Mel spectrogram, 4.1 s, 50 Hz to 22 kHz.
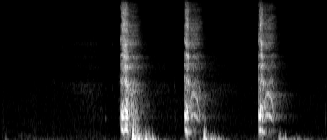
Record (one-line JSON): {"three_cough_length": "4.1 s", "three_cough_amplitude": 7848, "three_cough_signal_mean_std_ratio": 0.36, "survey_phase": "beta (2021-08-13 to 2022-03-07)", "age": "18-44", "gender": "Female", "wearing_mask": "No", "symptom_runny_or_blocked_nose": true, "smoker_status": "Never smoked", "respiratory_condition_asthma": false, "respiratory_condition_other": false, "recruitment_source": "REACT", "submission_delay": "2 days", "covid_test_result": "Negative", "covid_test_method": "RT-qPCR", "influenza_a_test_result": "Unknown/Void", "influenza_b_test_result": "Unknown/Void"}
